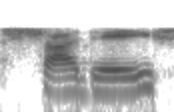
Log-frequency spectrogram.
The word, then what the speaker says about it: Sade: thoughts tweet me at shade Facebook me at shade or Instagram I am shade it's spelled sh like the singer s a d and like the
